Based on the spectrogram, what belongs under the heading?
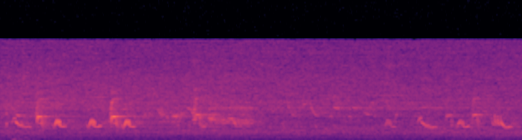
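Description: Birds chirping: short calls that drop in pitch, coming in small clusters, over a faint steady outdoor hiss.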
